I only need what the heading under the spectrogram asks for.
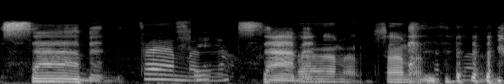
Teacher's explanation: yeah we say salmon salmon salmon salmon salmon without L you you write the L but you don't say it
